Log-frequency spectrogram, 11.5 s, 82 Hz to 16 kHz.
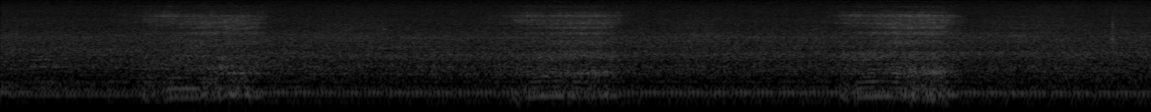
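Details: Snoring: three rough, rattling inhaled snores, about 17 breaths a minute, over a steady low hum.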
